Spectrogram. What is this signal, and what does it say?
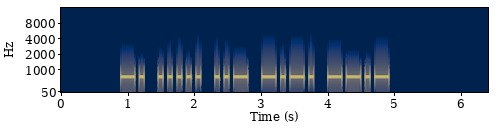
Morse code, heard as a keyed tone, about 17 wpm, 700 Hz. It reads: N5UCQ
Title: USA Call Signs - 5 Characters - Repeated 3x - 17wpm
